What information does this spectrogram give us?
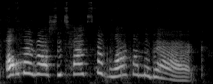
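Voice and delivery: high-pitched, gasping excitement; gasp, then gush up high; overwhelmed delight. Real, not acted. Thrilled at the gift.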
